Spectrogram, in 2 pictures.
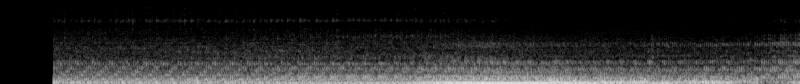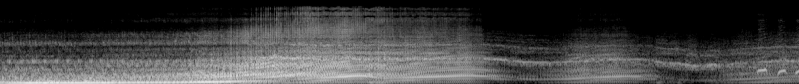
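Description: Supercharged Hemi V8 of a Dodge Charger SRT Hellcat Redeye running low at first, then revved hard twice. The second time it climbs steeply with tyres squealing, then it revs up and down as the car slides around.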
